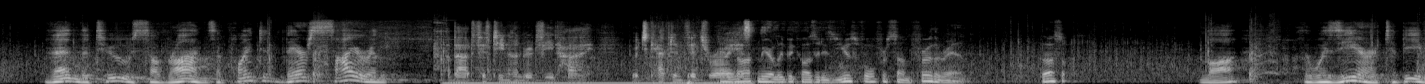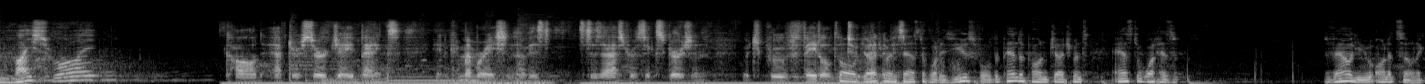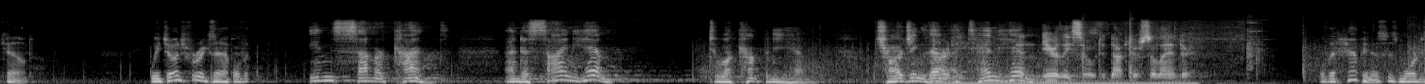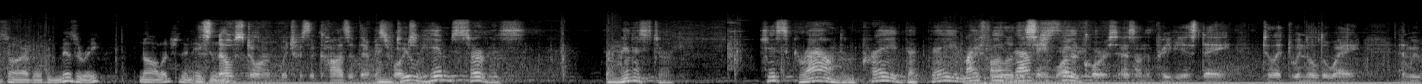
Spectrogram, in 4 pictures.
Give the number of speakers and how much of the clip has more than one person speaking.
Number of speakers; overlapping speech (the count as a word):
three, about 9%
